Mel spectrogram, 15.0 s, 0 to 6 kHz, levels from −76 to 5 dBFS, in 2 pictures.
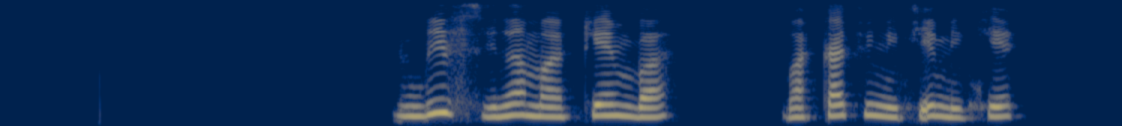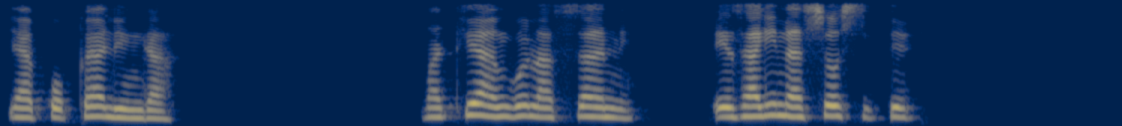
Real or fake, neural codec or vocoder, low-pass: fake; codec, 16 kHz, 1 kbps, FunCodec, trained on Chinese and English, 50 frames a second; 5.4 kHz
